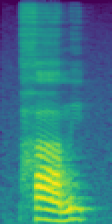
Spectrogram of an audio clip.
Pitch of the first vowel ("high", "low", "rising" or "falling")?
low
